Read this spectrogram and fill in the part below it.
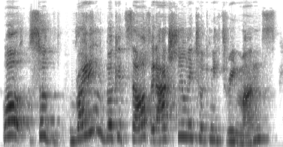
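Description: A woman's voice: high voice, fairly quick. Chatty woman author on an echoey line. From Croatia. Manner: chatty, laughs often, animated storytelling. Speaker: novelist guest. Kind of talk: casual phone interview. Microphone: phone call.

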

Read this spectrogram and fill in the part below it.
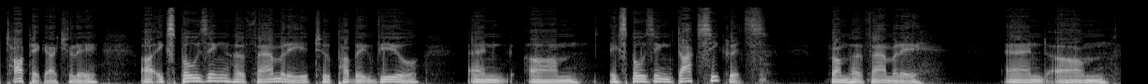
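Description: A man hosting a college radio interview, talking haltingly with many fillers and restarts. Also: fairly low pitch, warm tone, no echo. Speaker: radio host.

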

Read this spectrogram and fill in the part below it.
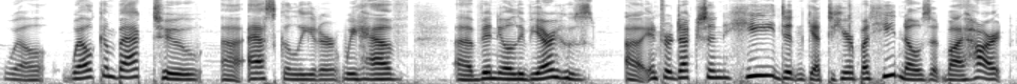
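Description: A woman hosting a live radio interview in a studio, chatty and halting, often drifting off on asides. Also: medium pitch, animated, faint music behind. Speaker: radio show host. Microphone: studio microphone.

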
